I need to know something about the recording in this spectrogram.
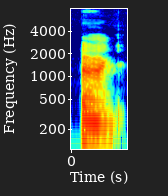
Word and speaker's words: Byrne: I said Gabrielle Byrne was Gabrielle Bryan when we did The Usual Suspects, and I was like, no, of course that's not how you pronounce it. It's just a weird way of spelling the surname.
